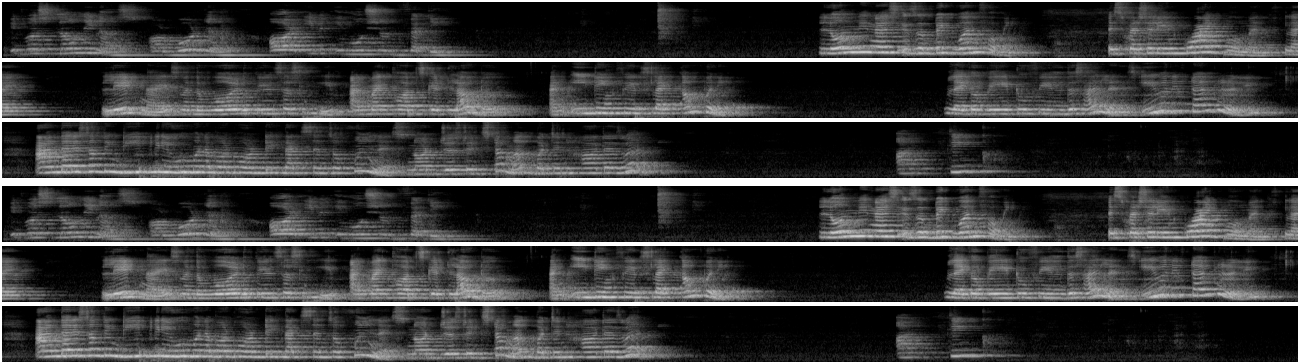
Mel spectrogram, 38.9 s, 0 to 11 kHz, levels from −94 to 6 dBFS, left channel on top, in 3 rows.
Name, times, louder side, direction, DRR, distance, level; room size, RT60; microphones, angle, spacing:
voice 1, 0.1-4.5 6.5-6.7 11.2-11.3 15.3-15.4 34.9-35.8, equal, 5° right, 2 dB, 4.2 m, -34 dB
voice 2, 8.2-10.1 11.1-13.1 14.0-18.0 18.4-20.2 22.4-25.5 26.2-32.4, right 1 dB, 25° right, 6 dB, 3.2 m, -24 dB
28.5 x 19.5 x 4.7 m, 0.68 s
head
